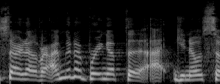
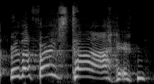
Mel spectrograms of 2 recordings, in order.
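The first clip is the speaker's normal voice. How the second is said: laughing; 8 semitones higher, slower than usual. Real, not acted. Laughing at innuendo.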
